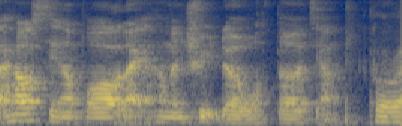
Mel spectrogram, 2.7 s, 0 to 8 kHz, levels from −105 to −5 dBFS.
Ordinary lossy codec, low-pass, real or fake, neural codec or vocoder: none; none; real; none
